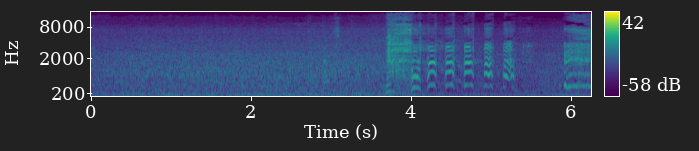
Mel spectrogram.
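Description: Low, steady city-street traffic rumble. About four seconds in, a man breaks into laughter, a quick run of short repeated bursts.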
